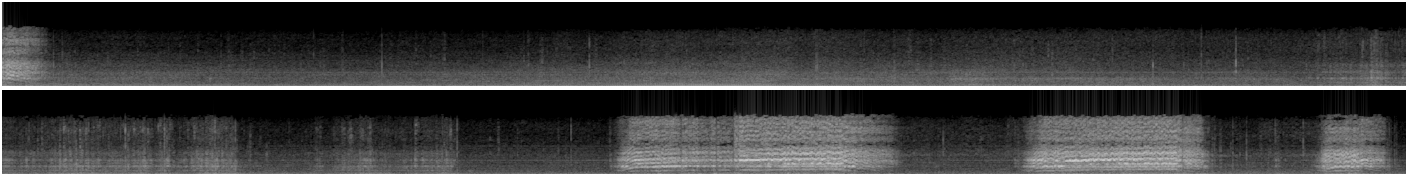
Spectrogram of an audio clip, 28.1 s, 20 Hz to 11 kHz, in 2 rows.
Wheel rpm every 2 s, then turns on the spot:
50, 0, 0, 0, 0, 0, 10, 20, 10, 10, 100, 60, 90, 50.
0-2 14-20 26-28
